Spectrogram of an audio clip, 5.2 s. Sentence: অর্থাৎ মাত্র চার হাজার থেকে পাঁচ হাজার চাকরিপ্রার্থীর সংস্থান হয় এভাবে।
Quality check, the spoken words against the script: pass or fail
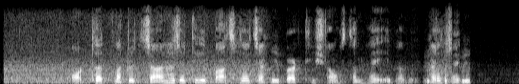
fail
